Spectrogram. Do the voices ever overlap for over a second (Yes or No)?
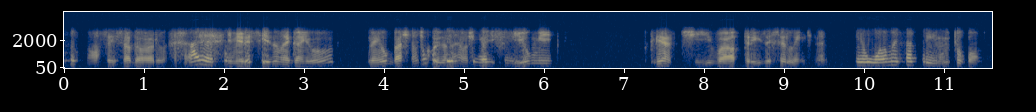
Yes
